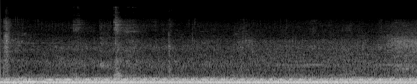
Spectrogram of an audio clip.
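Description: Ford Falcon XR6's inline-six engine idling through its exhaust, a steady low drone whose pitch drops slightly about half a second in.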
